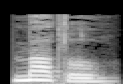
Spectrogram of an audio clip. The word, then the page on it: muddle: anglais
